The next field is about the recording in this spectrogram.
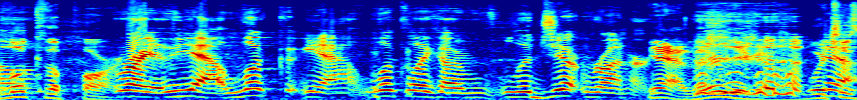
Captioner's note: laughs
